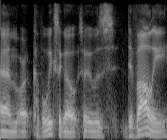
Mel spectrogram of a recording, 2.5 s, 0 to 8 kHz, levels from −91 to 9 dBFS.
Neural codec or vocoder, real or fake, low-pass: none; real; 7.2 kHz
